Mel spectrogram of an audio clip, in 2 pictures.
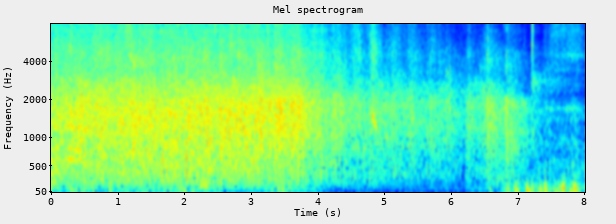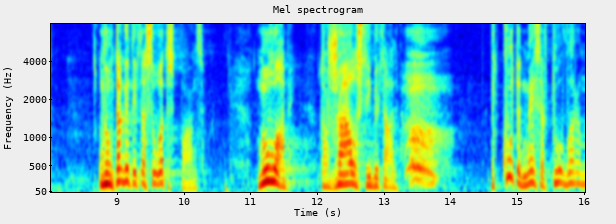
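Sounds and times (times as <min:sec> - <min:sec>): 
audience applause: 0:00.0 - 0:07.5
speech: 0:08.8 - 0:10.5, 0:11.1 - 0:13.5, 0:14.9 - 0:16.0.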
